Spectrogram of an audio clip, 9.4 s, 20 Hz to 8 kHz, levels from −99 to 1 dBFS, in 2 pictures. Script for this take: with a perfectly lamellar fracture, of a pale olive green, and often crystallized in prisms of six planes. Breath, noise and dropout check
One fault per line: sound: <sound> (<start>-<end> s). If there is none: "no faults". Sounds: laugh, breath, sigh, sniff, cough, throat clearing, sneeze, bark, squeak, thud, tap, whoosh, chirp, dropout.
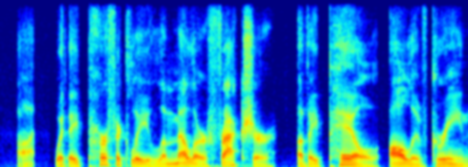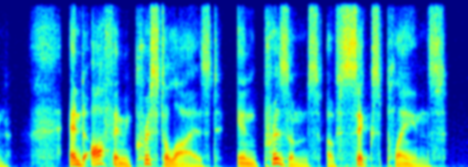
sound: laugh (0.2-0.3 s)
